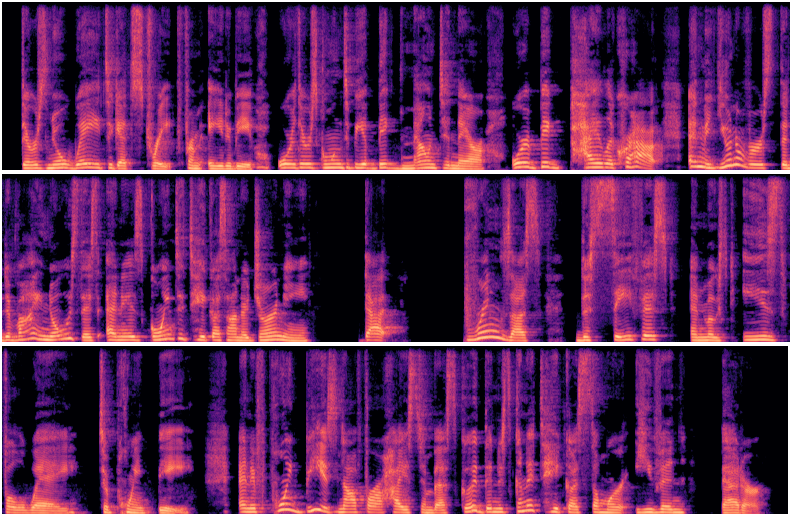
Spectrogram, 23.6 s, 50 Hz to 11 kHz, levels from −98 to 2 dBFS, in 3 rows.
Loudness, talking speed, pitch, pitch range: -17 LUFS, 190 wpm, 215 Hz, 185-235 Hz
